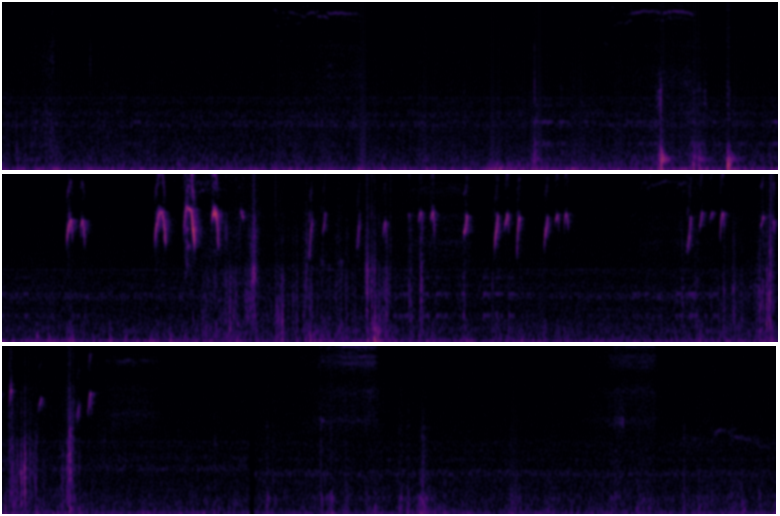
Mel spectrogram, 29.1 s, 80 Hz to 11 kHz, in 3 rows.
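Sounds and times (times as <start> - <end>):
low steady rumble: 0.0 - 29.0
baby chick peeping: 10.4 - 10.9, 11.6 - 21.2.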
